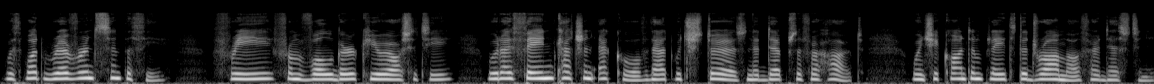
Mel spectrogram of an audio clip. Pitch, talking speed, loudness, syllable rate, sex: 235 Hz, 165 wpm, -18 LUFS, 4.6 syllables/s, female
